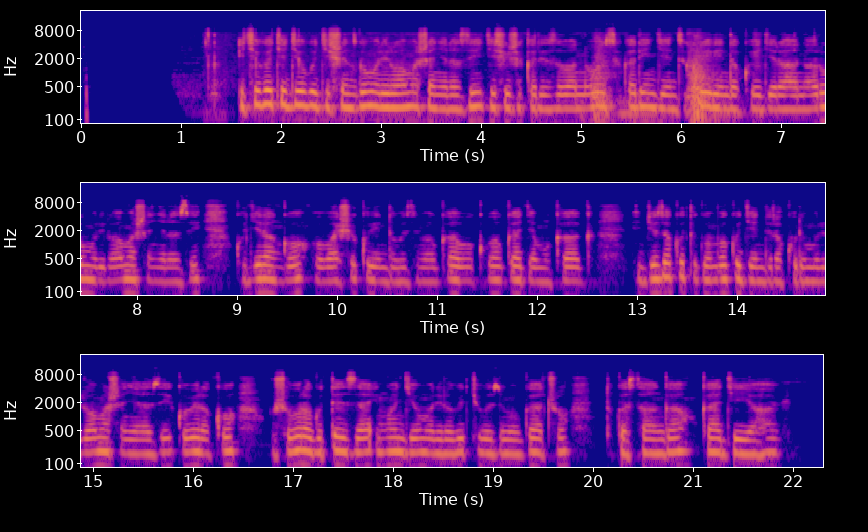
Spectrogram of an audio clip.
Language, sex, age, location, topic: Kinyarwanda, male, 25-35, Nyagatare, government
